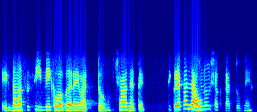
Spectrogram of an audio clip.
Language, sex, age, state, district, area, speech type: Marathi, female, 18-30, Maharashtra, Pune, urban, conversation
